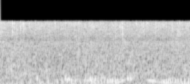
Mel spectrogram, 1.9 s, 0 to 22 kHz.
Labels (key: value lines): label: biophony
recorder: SoundTrap 300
